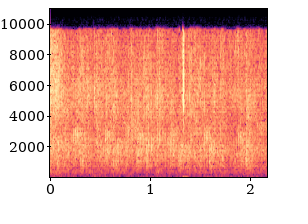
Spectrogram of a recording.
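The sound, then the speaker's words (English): Audience applause at a church Christmas carol service: a steady, even wash of clapping hands that stays unbroken and fairly soft throughout, with no voices rising above it. “Yeah, round of applause.”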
